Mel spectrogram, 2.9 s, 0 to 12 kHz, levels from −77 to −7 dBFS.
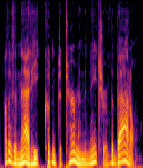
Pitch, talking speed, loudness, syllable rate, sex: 120 Hz, 230 wpm, -16 LUFS, 7.1 syllables/s, male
